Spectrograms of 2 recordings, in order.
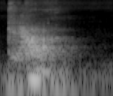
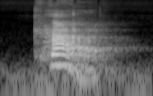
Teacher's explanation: my tongue just stays up it never comes down to let the air out · So in English, we can make certain consonant sounds by producing a puff of air at the end, like cat. That t lets out a puff of air at the end. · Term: aspiration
